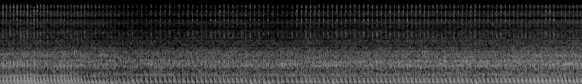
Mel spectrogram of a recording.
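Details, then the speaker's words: Dumpster go-kart engine with valve parts missing under the valve cover, run unloaded with backfiring and hard starting. Uneven single thumping about three to four beats a second with stumbles and dips. Owner suspects timing and valve lash; huge rear main leak. "What a turd. Definitely a timing issue and uh probably valve lash issue, but I think I'm just going to toss this in the trash."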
